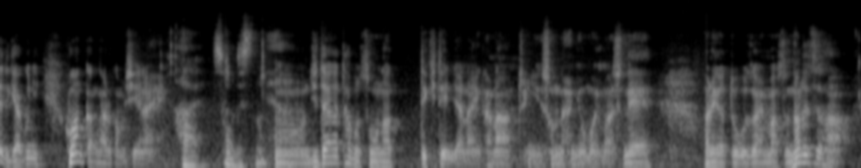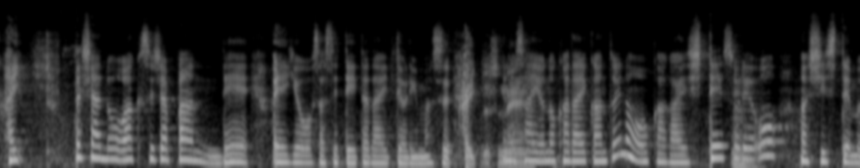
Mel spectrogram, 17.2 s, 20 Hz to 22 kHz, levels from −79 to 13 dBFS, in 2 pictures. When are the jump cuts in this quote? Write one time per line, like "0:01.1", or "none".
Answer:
0:09.2
0:13.4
